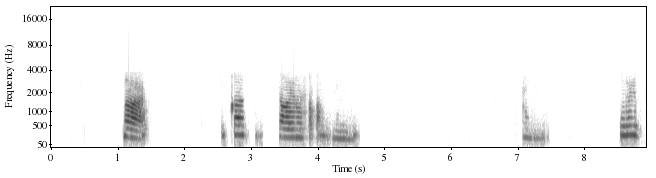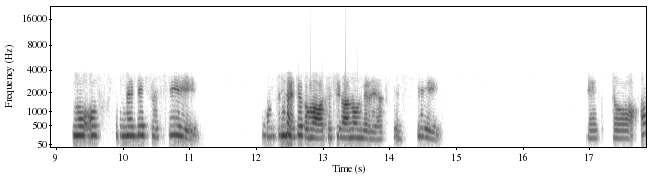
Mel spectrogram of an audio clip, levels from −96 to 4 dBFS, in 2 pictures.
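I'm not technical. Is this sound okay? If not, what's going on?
No. The speech has been through the G.729 codec, a phone-call compression that rebuilds a voice from a rough model instead of sending the actual sound. From start to finish, nothing above about 3.7 kHz remains, so it sounds thin and boxy, and the voice has a plainly audible rough, slightly artificial texture. A plain phone-line bandwidth limit would sound equally narrow but smooth. That buzzy, synthetic grain is what points to this codec.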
